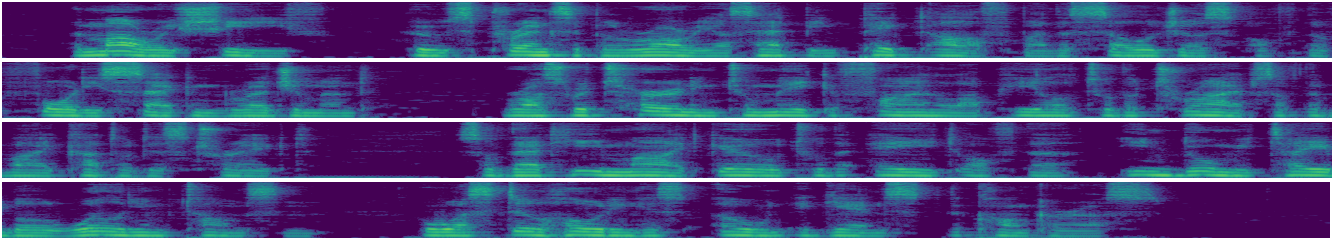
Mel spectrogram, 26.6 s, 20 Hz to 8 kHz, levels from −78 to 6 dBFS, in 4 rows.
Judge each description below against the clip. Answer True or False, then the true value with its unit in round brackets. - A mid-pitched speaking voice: False (120 Hz)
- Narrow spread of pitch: True (2.0 semitones)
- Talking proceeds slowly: True (120 wpm)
